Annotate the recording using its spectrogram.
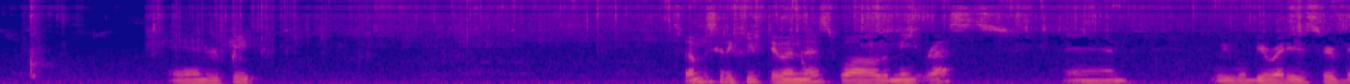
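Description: Batter sizzles in a hot pan.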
